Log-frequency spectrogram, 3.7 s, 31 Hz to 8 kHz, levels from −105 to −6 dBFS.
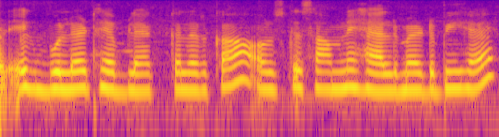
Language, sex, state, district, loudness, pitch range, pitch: Hindi, female, Assam, Sonitpur, -16 LUFS, 210-230 Hz, 220 Hz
